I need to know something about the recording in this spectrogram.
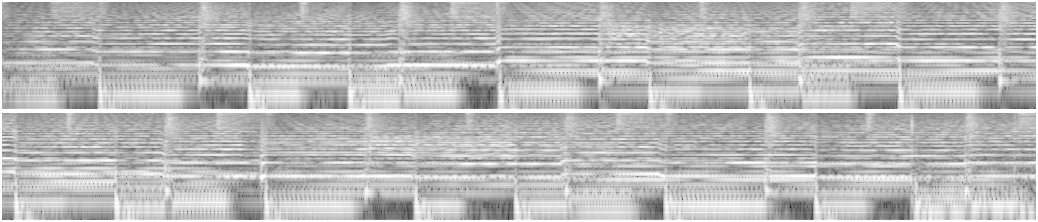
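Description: A loud, full Italian pop instrumental intro with a steady drum beat, deep bass and sustained melodic keyboard or string lines, playing continuously with no singing or talking.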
